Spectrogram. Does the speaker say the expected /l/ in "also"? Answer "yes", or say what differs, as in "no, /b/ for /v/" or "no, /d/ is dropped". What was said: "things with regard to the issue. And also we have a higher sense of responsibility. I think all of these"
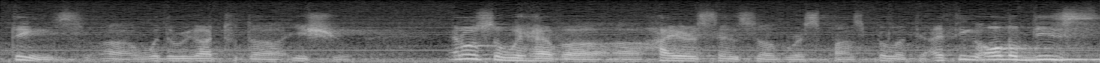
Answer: yes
